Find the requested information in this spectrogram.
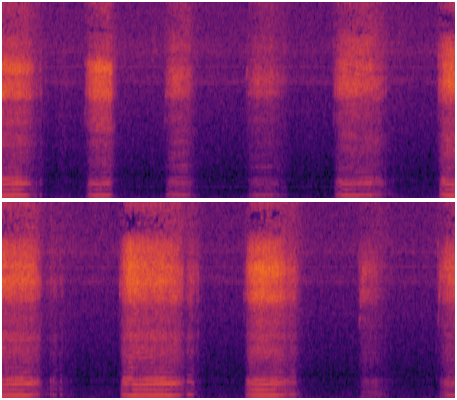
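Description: Rhythmic rattling snores with each breath, roughly one every one to two seconds, some louder and longer than others.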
